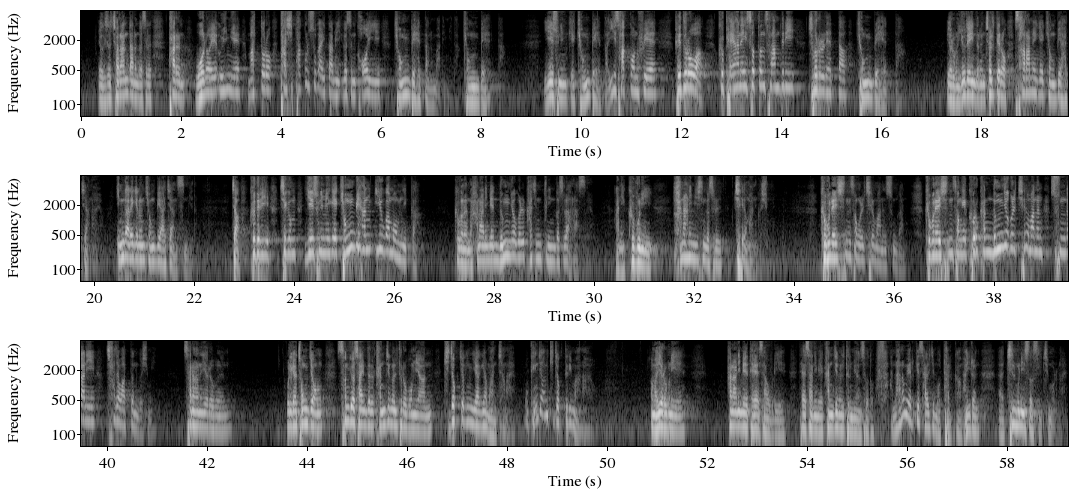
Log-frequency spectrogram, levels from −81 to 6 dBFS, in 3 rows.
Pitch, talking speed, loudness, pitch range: 145 Hz, 315 characters per minute, -21 LUFS, 125-180 Hz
